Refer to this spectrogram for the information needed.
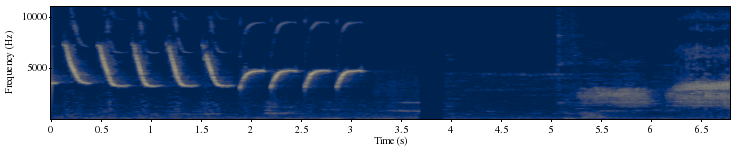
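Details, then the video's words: Canary song phrase of loud, sharp downslurred whistles repeated in a quick series, a short pause, then a softer buzzy rolling note building in volume. "chant canaris تغريد الكناري singing canary"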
